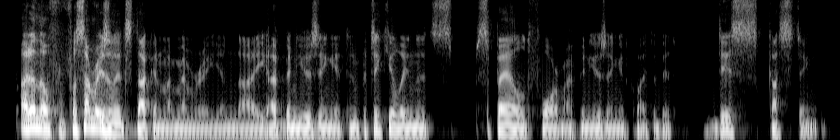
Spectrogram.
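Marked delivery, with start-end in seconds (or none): 7.2-8.2 failed fake Russian accent, whispered. Speaker tries a remembered word the russian way, bad russian accent. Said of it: "But that doesn't sound Russian at all".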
